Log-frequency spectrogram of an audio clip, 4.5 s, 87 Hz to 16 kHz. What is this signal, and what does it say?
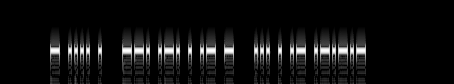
Morse code, heard as a keyed tone, about 40 wpm, 700 Hz. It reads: THE GREAT SEA.
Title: Sentences from Top 1000 Words - Review Part 1 - 40wpm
